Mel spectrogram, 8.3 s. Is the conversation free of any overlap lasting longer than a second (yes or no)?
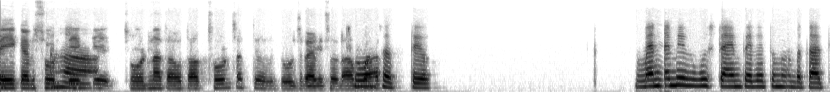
yes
